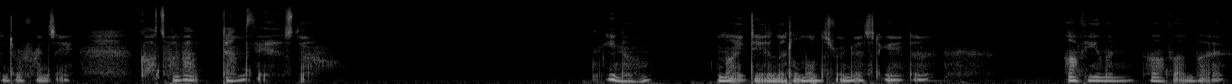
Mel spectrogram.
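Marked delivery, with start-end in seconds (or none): 1.4-12.2 whispering. Acted. Musing whisper about dhampirs.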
